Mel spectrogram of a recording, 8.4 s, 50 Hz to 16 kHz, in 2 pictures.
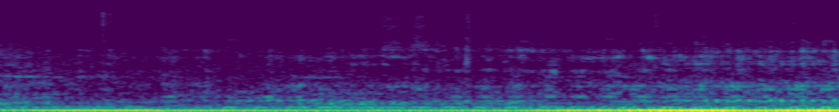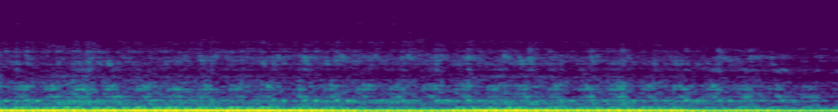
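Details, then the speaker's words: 1989 Jeep Cherokee 4.0L inline-six, first start after overhaul with new exhaust manifold: deep, even idle with steady exhaust note, no misses or knocks; normal idle. "does it doesn't sound like sounds normal okay so it doesn't sound like it's skipping"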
